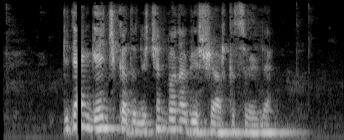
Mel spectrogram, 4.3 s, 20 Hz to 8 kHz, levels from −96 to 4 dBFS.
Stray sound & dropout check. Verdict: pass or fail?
fail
